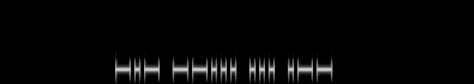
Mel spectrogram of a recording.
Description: Morse code, heard as a keyed tone, about 25 wpm, 700 Hz. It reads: K7SW
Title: USA Call Signs - 4x Character Spacing - 25wpm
